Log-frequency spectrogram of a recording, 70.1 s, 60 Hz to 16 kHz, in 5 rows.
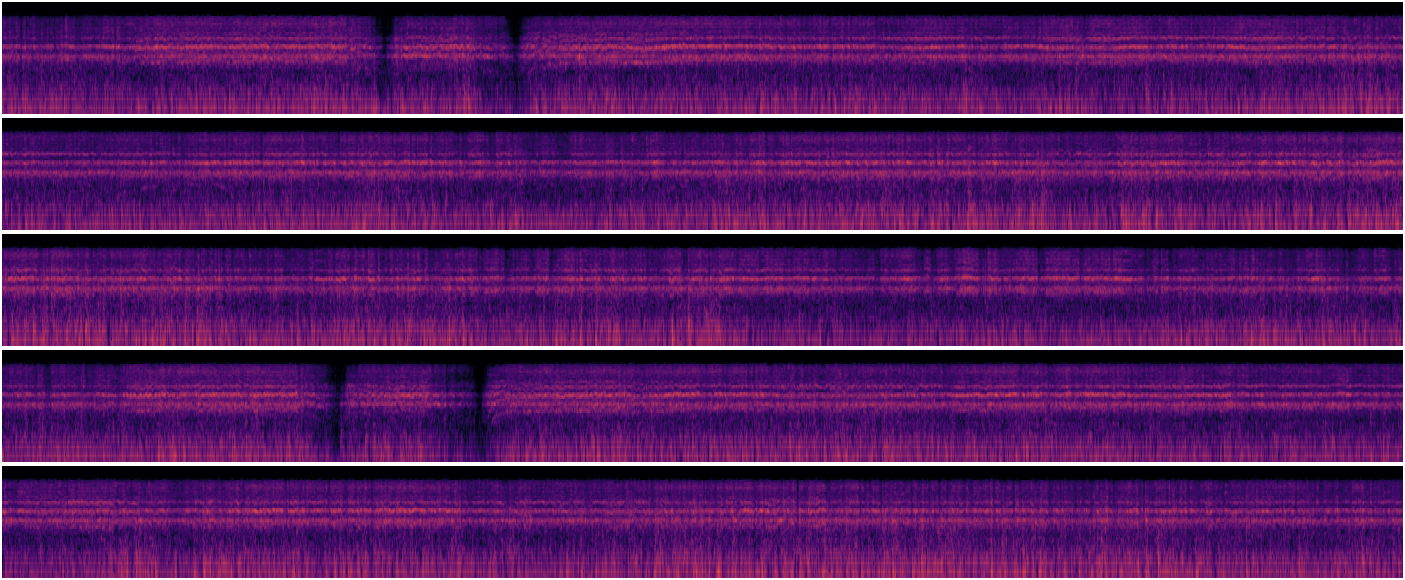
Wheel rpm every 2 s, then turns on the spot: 230, 170, 110, 210, 230, 230, 230, 230, 230, 230, 230, 230, 230, 220, 220, 230, 230, 230, 230, 230, 230, 220, 160, 120, 210, 220, 230, 230, 220, 230, 220, 220, 230, 230, 230.
none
